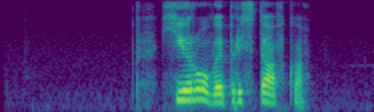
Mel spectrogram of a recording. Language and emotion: Russian, angry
